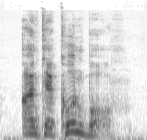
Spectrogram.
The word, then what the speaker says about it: Antetokounmpo: He pronounced it more like Antetokounmpo, without the middle sounds.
